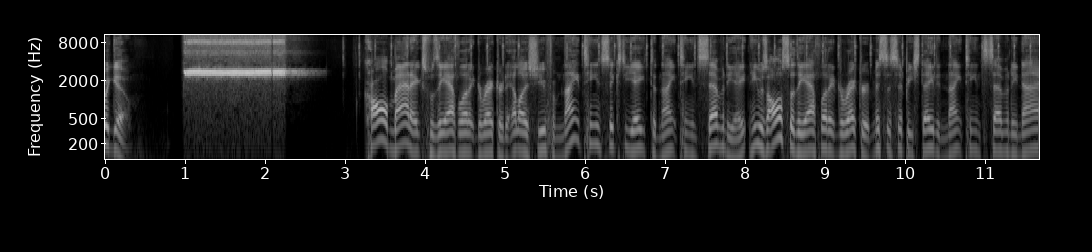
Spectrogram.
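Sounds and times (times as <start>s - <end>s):
speech: 0.0s - 0.4s, 3.3s - 11.6s
whistle blast to start segment: 1.0s - 2.8s.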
